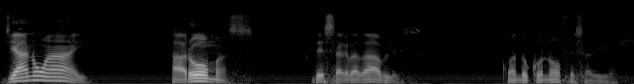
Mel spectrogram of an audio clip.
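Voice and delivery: low, fading call to repeat; slow recital. Shown as a demonstration. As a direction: recite slowly for them to repeat. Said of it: "Diga conmigo".

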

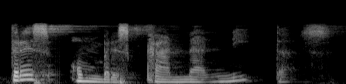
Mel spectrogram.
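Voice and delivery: ordinary delivery

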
